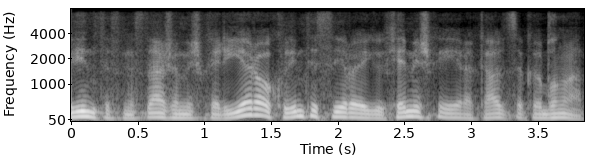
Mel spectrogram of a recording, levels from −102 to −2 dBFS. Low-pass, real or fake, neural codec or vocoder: 7.2 kHz; fake; codec, 16 kHz in and 24 kHz out, 0.9 kbps, LongCat-Audio-Codec, four codebook decoder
